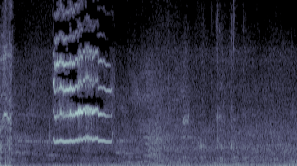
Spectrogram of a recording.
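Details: Stray cat family in Morocco, a mother sleeping on the floor with her kittens above her; one clear, high, drawn-out meow lasting about a second, followed by a low steady rumble in the background.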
